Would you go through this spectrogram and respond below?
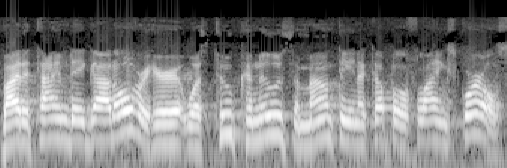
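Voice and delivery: a light Scandinavian lilt for Sven; lightly voiced Norwegian accent. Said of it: "I better stick with the Ole and Sven".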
